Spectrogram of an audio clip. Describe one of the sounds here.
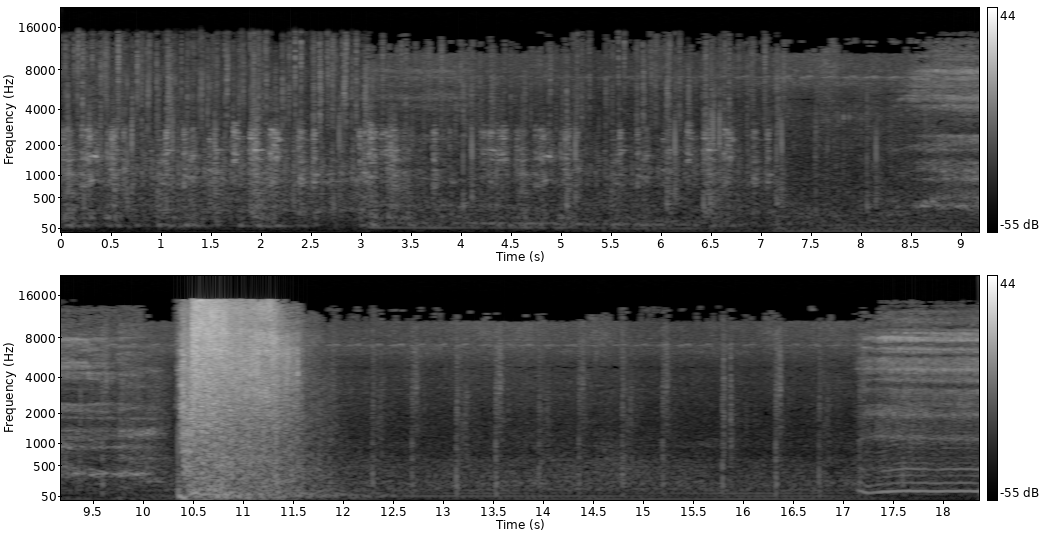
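Footsteps scuff on stone floors.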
